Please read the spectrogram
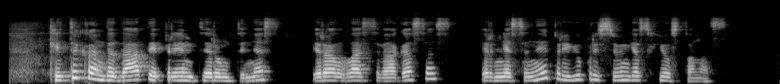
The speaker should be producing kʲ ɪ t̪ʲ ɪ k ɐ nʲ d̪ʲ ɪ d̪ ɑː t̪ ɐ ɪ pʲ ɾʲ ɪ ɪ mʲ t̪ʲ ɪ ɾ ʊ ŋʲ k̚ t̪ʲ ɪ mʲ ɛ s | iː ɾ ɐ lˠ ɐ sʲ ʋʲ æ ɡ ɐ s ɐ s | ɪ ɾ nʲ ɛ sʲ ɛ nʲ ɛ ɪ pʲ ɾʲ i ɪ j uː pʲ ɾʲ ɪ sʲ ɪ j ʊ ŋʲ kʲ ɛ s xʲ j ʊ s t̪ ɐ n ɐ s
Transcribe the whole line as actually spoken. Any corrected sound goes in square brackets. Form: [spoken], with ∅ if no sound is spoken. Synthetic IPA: kʲ ɪ t̪ʲ ɪ k ɐ nʲ d̪ʲ ɪ d̪ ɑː t̪ ɐ ɪ pʲ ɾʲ ɪ ɪ mʲ t̪ʲ ɪ ɾ ʊ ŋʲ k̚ t̪ʲ ɪ [nʲ] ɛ s | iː ɾ ɐ lˠ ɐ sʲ ʋʲ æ ɡ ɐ s ɐ s | ɪ ɾ nʲ ɛ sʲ ɛ nʲ ɛ ɪ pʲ ɾʲ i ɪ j uː pʲ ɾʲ ɪ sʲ ɪ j ʊ ŋʲ [ɡʲ] ɛ s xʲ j ʊ s t̪ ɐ n ɐ s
